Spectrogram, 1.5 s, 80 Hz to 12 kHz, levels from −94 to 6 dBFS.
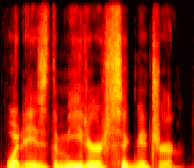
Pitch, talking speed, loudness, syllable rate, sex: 125 Hz, 205 wpm, -16 LUFS, 6.8 syllables/s, male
